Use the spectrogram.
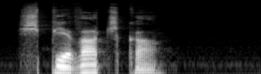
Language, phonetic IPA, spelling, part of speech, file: Polish, [ɕpʲjɛˈvat͡ʃka], śpiewaczka, noun, Pl-śpiewaczka.ogg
